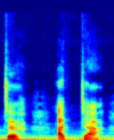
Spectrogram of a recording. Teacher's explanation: Fonem C dengan cara artikulasinya plosif dan tempat artikulasinya di palatal atau langit-langit keras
